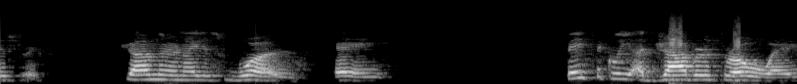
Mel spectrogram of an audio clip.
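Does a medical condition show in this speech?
Yes: cerebral palsy; lifelong, wheelchair user.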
